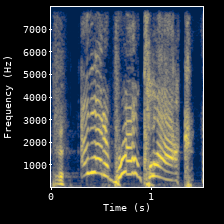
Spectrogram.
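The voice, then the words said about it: Higher-pitched mocking impression of another speaker. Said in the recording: “When you make fun of me, your voice doesn't have to go higher... your voice is high enough as it is. You don't need to go higher to do my impression. Maybe a little raspy, but like definitely not higher.”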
